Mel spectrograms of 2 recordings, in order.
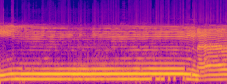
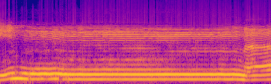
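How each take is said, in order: The two takes are said the same way.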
